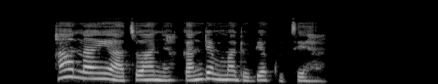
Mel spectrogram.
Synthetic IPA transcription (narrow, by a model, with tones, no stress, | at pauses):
ha˦na˦ɣɪ˦a˨tʊ˦a˦ɲa˦ka˨n̩˦dɪ˦m̩˦ma˦do˨bja˦ku˨te˦ɦa˦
